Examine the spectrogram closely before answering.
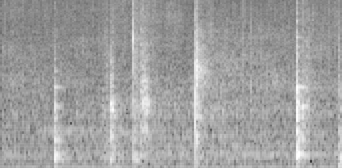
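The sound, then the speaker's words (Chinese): A utensil stirs shrimp and pork in a pan with cream sauce, making several sharp scraping clatters at uneven intervals over a faint, low background hum. “好，都已经把它拌炒完之后呢，我们就加入意大利面喽。”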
